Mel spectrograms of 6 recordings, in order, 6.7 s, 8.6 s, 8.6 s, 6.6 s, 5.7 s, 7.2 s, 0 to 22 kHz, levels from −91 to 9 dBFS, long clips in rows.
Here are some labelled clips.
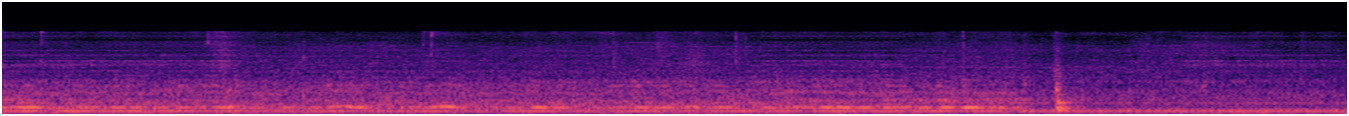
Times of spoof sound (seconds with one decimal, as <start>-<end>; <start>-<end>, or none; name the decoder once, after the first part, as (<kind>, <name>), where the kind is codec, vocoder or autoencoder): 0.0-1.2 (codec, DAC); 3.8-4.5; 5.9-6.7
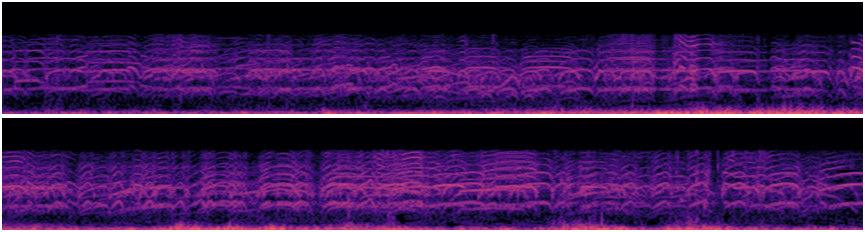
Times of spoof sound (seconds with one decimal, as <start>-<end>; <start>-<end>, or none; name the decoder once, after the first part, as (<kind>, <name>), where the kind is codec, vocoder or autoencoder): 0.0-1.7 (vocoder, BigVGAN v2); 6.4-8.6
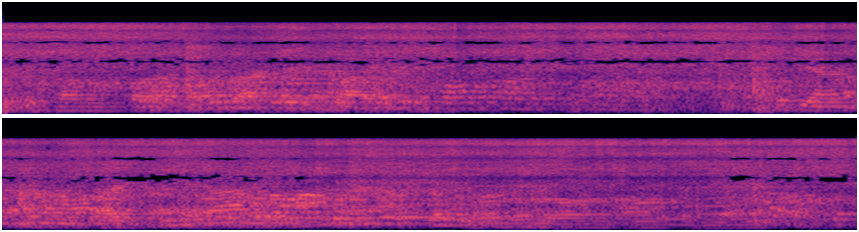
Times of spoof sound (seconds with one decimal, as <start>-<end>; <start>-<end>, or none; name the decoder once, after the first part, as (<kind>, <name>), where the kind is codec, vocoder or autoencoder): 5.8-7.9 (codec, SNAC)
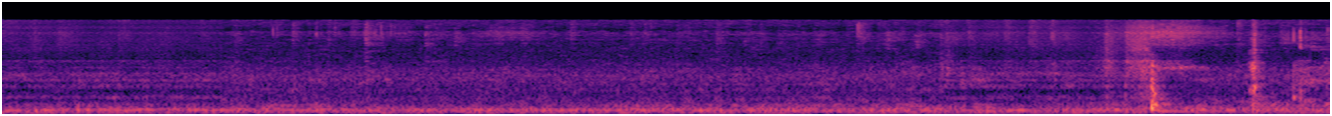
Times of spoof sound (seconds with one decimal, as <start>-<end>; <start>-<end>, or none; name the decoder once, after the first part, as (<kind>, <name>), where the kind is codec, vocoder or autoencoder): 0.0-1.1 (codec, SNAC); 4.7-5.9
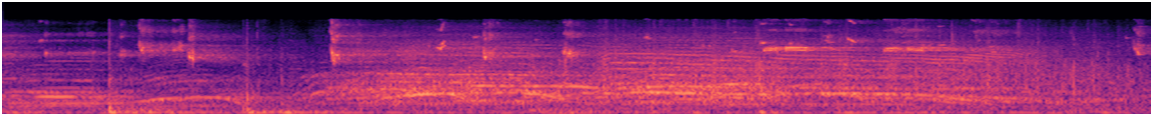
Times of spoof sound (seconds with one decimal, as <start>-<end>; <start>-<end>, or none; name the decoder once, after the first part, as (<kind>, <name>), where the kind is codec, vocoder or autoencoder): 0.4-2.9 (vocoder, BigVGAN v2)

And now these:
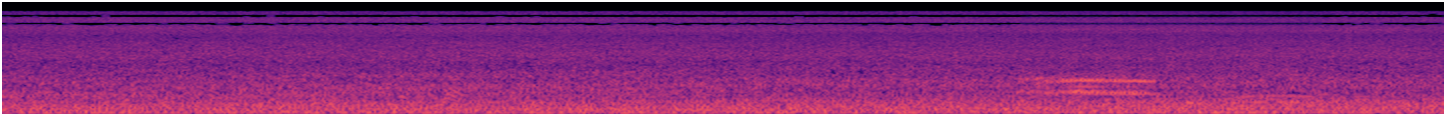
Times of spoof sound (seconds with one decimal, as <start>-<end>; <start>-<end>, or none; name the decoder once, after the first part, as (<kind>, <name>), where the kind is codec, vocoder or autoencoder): 5.1-6.6 (autoencoder, DAC-VAE)

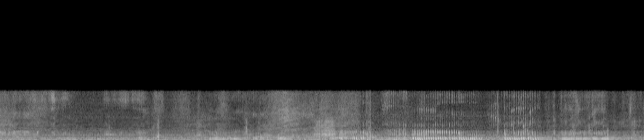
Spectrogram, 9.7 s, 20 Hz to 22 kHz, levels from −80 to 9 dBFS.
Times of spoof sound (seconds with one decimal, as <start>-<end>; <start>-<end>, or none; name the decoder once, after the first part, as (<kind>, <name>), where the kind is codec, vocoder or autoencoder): 0.0-5.3 (vocoder, WaveNeXt); 8.1-9.7

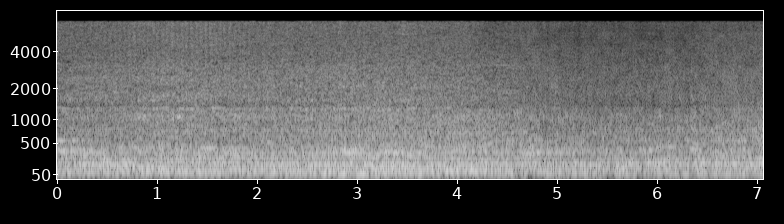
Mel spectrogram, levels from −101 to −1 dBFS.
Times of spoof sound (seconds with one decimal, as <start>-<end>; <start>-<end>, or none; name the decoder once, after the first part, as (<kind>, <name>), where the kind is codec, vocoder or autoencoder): 4.6-7.1 (codec, HILCodec)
